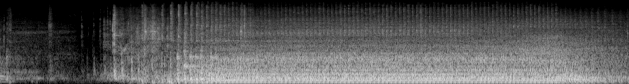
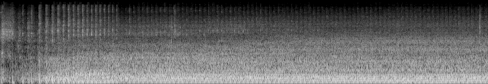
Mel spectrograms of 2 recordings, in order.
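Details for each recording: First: Alco Silva 520 BR lawnmower after drive and throttle cable repair, pull-started on choke, dead-man tested: catches quickly, even drone, dies smoothly on release; drive cable could use more adjustment; normal start and stop. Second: Lawnmower just after cable repair, briefly run. The small engine runs with an uneven, lumpy beat and wavering note instead of a clean idle; it likely needs carburetor work and idle adjustment.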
